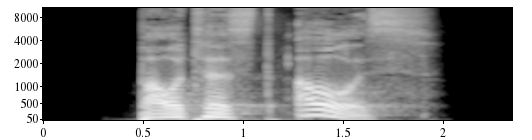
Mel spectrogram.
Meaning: inflection of ausbauen: 1. second-person singular preterite 2. second-person singular subjunctive II
- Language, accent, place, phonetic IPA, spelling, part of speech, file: German, Germany, Berlin, [ˌbaʊ̯təst ˈaʊ̯s], bautest aus, verb, De-bautest aus.ogg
